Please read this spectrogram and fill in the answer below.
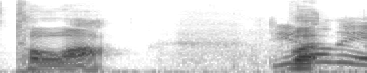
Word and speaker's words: Toa: Lego got sued, but because of that, Bionicle is actually pronounced a lot of the same way Japanese is pronounced.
